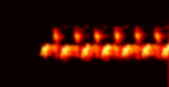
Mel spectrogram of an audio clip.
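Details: Common nightingale (Luscinia megarhynchos) song excerpt compiled as a tutor recording for teaching the Moroccan bulbul: a rapid rattling series of paired chirps, about eight per second, starting abruptly after half a second of silence, clean background.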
